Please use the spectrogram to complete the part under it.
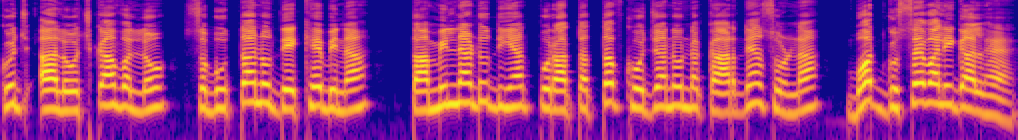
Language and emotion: Punjabi, angry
